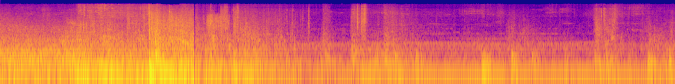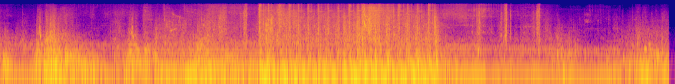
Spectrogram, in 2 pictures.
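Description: Wooden walls and ramps are built with rapid knocking thuds.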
